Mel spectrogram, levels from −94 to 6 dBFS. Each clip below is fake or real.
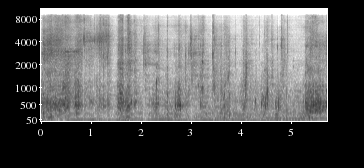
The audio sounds fake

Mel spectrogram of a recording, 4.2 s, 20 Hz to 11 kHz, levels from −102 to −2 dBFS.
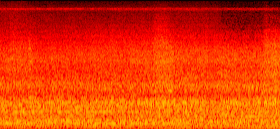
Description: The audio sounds real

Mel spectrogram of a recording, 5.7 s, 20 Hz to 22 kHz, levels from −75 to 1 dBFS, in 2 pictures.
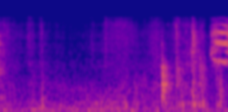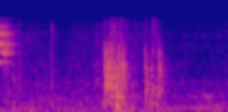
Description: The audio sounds real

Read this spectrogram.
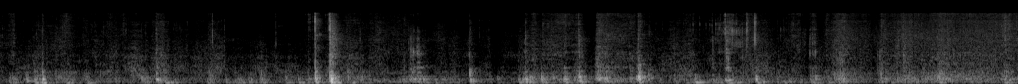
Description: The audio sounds real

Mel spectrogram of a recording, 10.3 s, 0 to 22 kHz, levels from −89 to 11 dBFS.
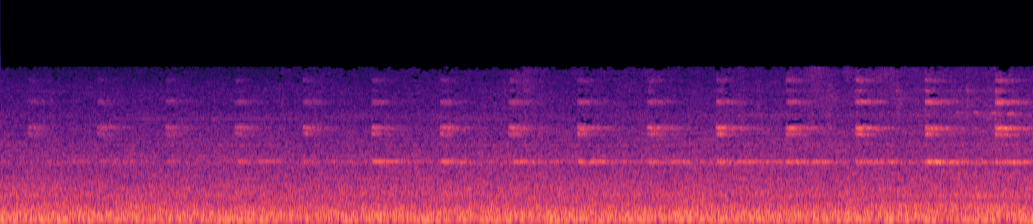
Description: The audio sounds real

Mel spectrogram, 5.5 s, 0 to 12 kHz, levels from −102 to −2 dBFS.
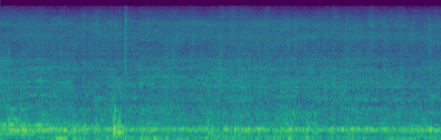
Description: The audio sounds fake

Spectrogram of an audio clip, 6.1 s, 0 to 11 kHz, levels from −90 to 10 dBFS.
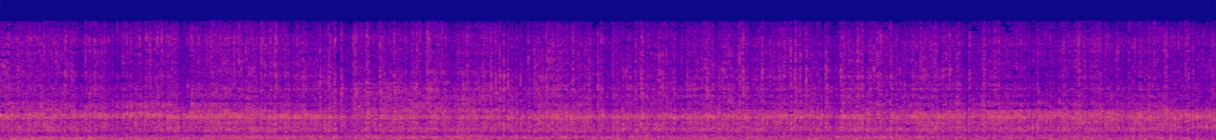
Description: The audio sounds real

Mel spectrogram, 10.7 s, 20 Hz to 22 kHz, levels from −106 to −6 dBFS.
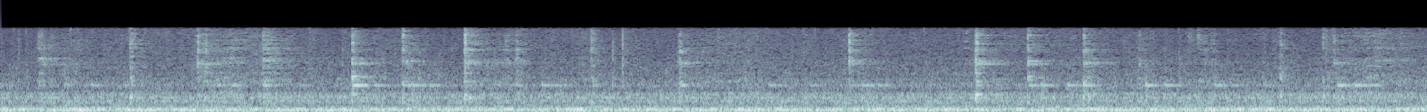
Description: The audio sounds real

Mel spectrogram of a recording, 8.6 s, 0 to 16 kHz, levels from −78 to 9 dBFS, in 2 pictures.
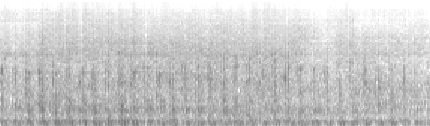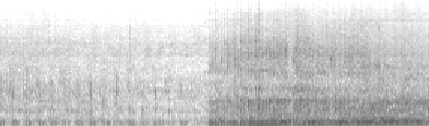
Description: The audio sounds fake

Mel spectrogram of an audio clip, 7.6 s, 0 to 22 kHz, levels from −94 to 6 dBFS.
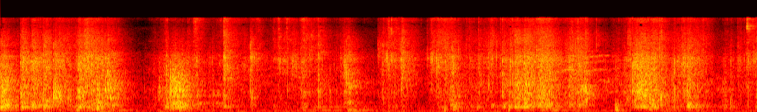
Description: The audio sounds real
